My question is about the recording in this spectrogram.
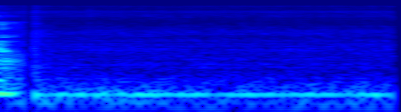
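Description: The tail of a man's spoken word, then a pause holding only a steady low hum and faint room noise.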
